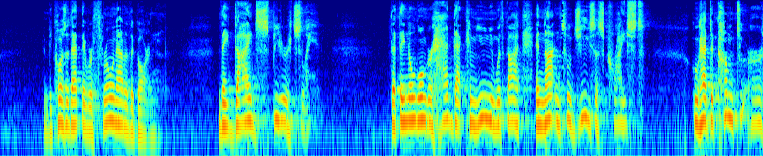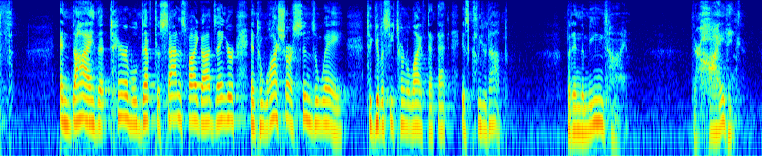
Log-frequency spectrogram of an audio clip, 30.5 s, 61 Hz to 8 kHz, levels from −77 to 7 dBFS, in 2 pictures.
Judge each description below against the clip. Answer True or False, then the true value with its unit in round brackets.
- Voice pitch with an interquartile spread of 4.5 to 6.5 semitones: False (4.1 semitones)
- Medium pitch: True (170 Hz)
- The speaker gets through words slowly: True (130 wpm)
